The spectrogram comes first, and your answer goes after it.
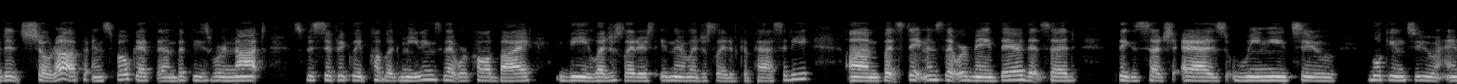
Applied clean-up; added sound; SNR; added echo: neural mask model Resemble Enhance denoiser.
